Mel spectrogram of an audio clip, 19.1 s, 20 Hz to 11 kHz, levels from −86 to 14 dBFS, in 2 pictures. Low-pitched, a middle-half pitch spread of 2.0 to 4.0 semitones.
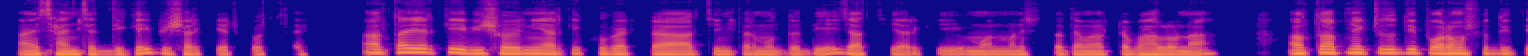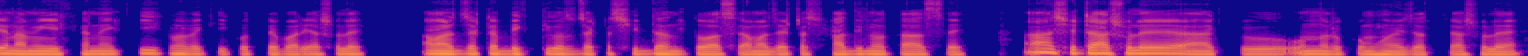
Yes: low, 115 Hz; narrow, 2.6 semitones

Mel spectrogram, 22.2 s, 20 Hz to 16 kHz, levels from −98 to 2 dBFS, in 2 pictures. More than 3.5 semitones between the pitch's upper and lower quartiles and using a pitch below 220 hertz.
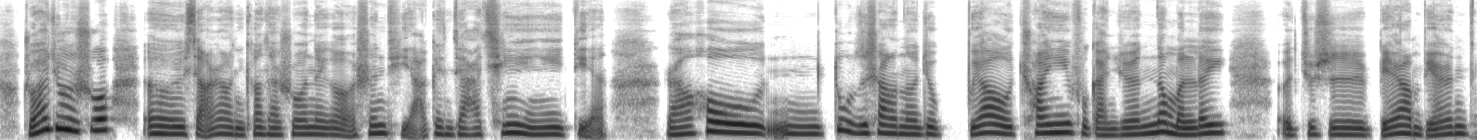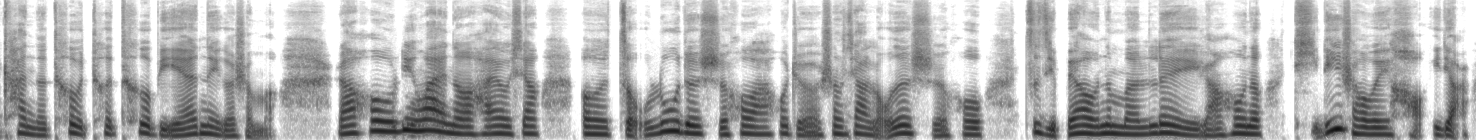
No: average, 3.1 semitones; high, 190 Hz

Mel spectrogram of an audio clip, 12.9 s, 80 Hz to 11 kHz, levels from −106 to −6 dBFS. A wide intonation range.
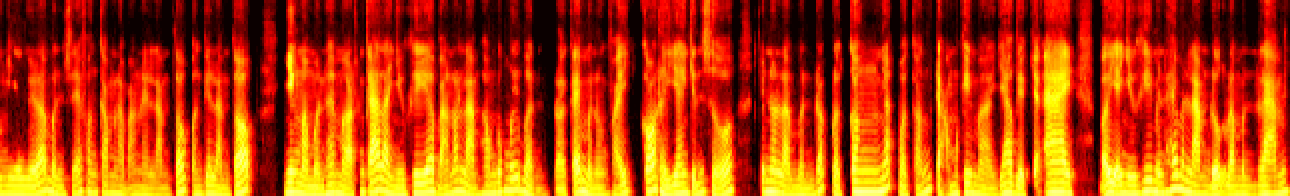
No: average, 4.6 semitones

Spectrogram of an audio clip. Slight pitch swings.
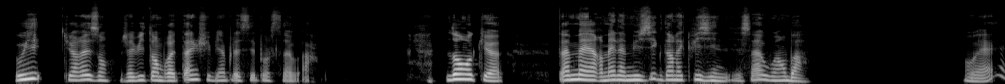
No: average, 3.2 semitones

